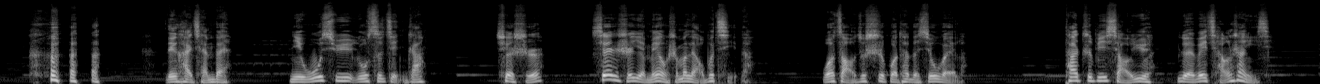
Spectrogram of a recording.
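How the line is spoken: Calm, light laugh. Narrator (Chinese): 龙宇淡淡的笑道

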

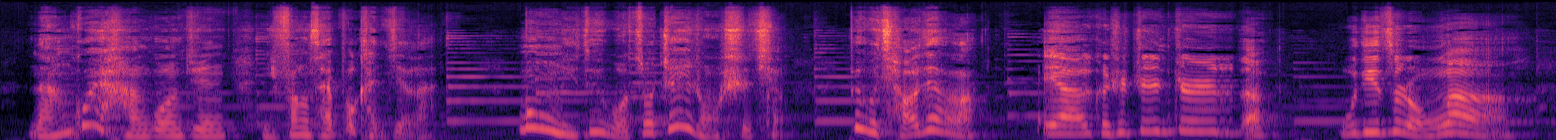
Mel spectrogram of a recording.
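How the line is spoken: Teasing laugh. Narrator (Chinese): 魏无羡笑着对蓝忘机说

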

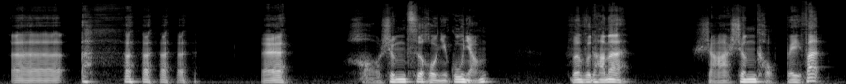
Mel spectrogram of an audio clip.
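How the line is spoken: Laughing. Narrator (Chinese): 贾珍还笑说

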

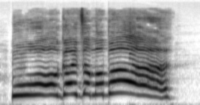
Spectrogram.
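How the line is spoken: Shouting. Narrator (Chinese): 他大喊道

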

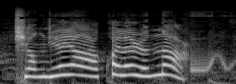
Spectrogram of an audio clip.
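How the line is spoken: Shouting while chasing. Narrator (Chinese): 我赶紧一边追一边大喊

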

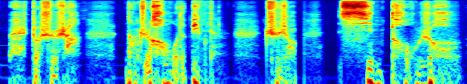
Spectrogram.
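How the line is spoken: Panting heavily. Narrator (Chinese): 书生喘着粗气说

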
